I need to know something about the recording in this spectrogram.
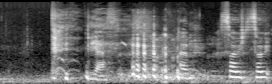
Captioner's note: all laugh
